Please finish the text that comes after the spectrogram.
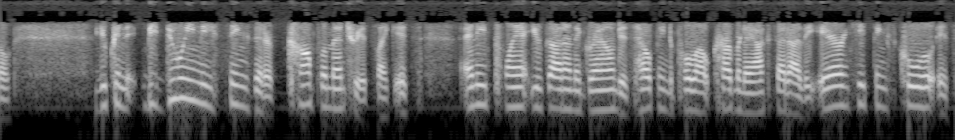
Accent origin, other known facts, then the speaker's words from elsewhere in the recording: Chicago, Illinois, United States; I mean, I grew up in Chicago, and I was in Cleveland during 2003 when the East Coast blackout occurred.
